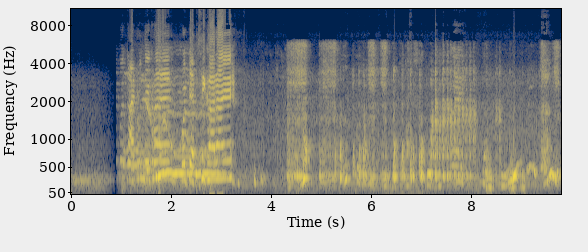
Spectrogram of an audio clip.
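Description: Young women laugh and chatter.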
